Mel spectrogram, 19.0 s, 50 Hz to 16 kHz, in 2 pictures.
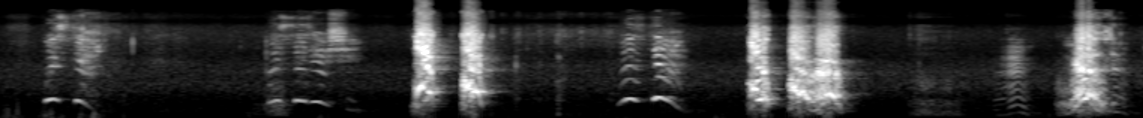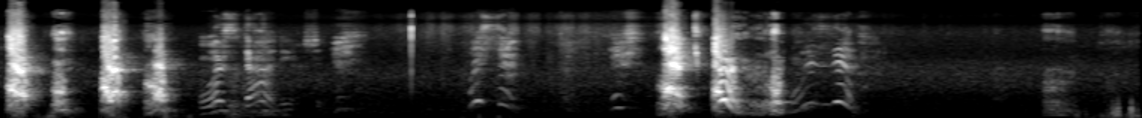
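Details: A male corgi in Milton Keynes, UK, born October 2012, plays with his balls, giving short, sharp barks in irregular bursts with a person talking in between.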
